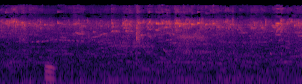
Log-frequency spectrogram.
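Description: Many caged songbirds chirping and calling at once, a dense jumble of short, high chirps and twitters.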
